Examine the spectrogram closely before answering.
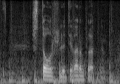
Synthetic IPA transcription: ðst̪oːwɾ̥lʏːt̪ɪvaɾavpœt̪nʏm

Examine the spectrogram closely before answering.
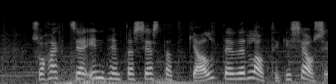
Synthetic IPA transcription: svɔɦajxt̪siaðʔɪnɦejm̥t̪asjɛst̪at̪calt̪ɛvðɪɾlaːwt̪ʰecɪsjaːwsɪ

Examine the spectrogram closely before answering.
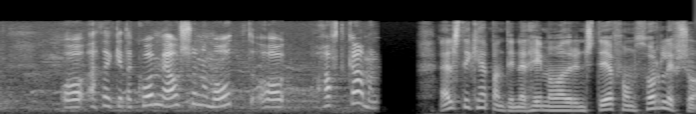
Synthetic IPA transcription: ɔɣa̰ðθaðcɛːt̪aðkʰɔːmɪawsvɔːnamoːwt̪ɔɣhaft̪kaːman | ɛlst̪ɪcʰɛhpant̪ɪnɛɾ̥ɦeːjmamaːðɾɪnst̪ɛːfawnθɔɾlɪfsɔ

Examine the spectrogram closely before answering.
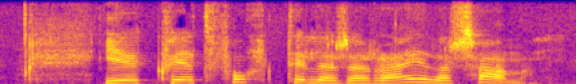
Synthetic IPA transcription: jɛɣkʰvɛːt̪fowl̥kt̪ʰɪlθɛsːaðraːjðasaːma̰n

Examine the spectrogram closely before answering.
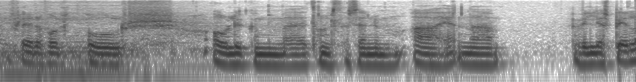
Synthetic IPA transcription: fleːjɾafowl̥kuɾ̥oːwliːkʏmt̪ʰɔnst̪asɛnʏmaðɦɛnːa | vɪljaspɪːla

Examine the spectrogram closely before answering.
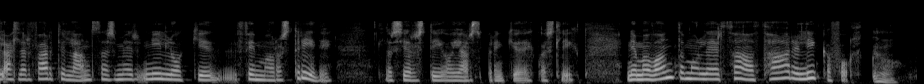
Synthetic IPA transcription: lʔajht̪lɪaɾfaːɾt̪ʰɪlːant̪ːsas̬ɛmɛɾniːlɔːcɪðfɪmːaːwɾast̪ɾiːðɪɪlḁsjɛɾast̪iːɣawjaɾspɾḛjɲcʏ̰ðḛhkvast̪lɪ̰xt̪nɛmavant̪amaːwlɪɛɾ̥θaðaðθaɾɛɾliːkafo̰wl̥k

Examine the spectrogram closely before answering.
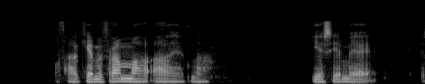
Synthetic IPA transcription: ɔθaɾcʰɛːmʏɾfɾamːaða̰ðhjɛt̪na | jɛsɛ̰mjɛ̰

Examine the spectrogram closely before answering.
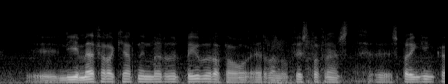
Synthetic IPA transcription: niːjɪmɛːðfɛɾacʰaɾt̪nɪnvɛɾðʏɾpɪɣðʏɾaθawɛ̰ɾðanufɪrst̪ɔfɾɛmst̪spɾejɲciŋka

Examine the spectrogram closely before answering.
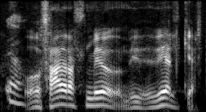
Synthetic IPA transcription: ɔɣθaðɛɾalmjœɣmːvɛːlcɛ̰r̥t̪

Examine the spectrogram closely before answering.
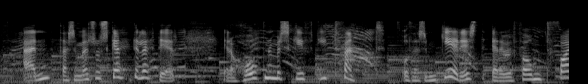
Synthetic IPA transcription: ɛnθasɛmɛðɾ̥svɔscɛm̥t̪ɪlejxt̪ɛɾ | ɛ̰ɾawɦowhpnʏmɛðscɪft̪it̪ʰvɛn̥t̪ | ɔ̰ɣθɛsɛmcɛːɾɪst̪ɛɾavɪðfawmt̪ʰva

